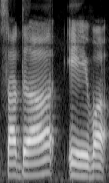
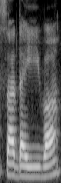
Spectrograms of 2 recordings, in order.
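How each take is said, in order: First: The two words are said separately. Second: The two words are merged into one.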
